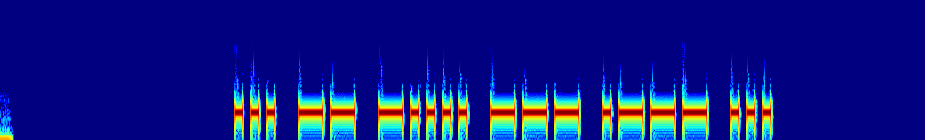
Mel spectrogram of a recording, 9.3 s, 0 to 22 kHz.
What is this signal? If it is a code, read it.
Morse code, heard as a keyed tone, about 15 wpm, 700 Hz. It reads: SM6OJS
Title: DXCC-100 Call Signs - 6 Characters - 15wpm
